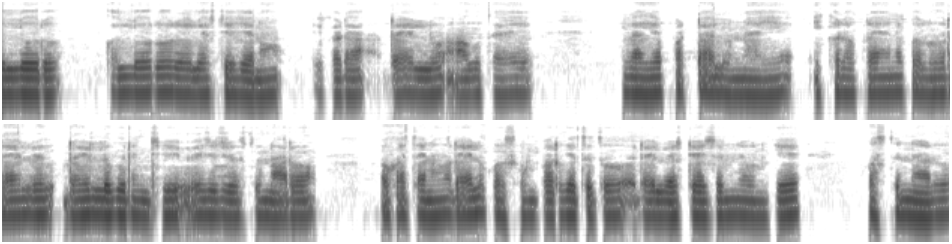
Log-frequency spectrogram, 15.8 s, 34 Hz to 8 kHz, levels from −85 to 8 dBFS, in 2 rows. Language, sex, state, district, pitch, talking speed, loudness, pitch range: Telugu, male, Andhra Pradesh, Anantapur, 120 Hz, 95 wpm, -27 LUFS, 115-120 Hz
